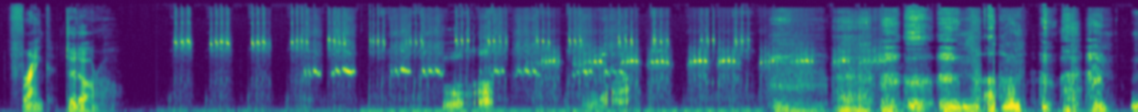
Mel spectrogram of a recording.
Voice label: Creature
